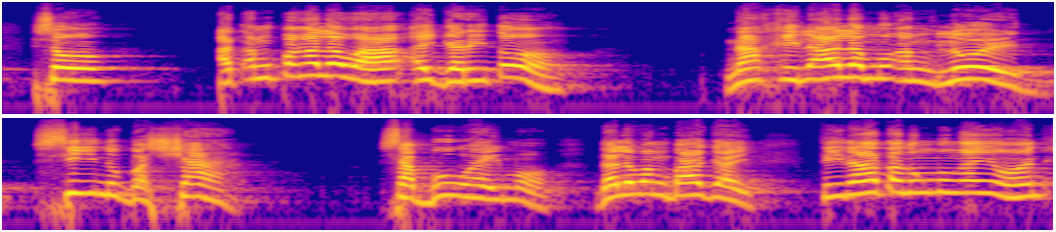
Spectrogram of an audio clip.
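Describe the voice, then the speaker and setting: Animated Batangas-accented man preaching a sermon. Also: very high voice. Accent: Batangas Tagalog. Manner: animated, acts out quoted voices, mixes English in. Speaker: pastor. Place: church.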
